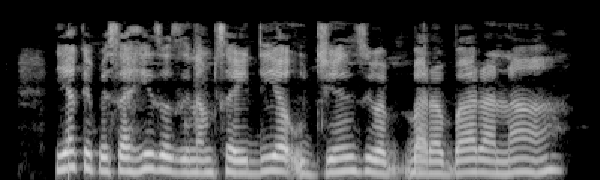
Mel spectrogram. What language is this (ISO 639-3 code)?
swa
